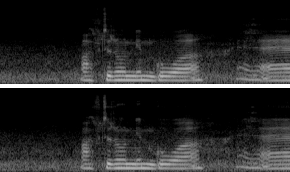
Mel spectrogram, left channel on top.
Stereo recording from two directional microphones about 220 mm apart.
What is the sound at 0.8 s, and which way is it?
A woman's voice, 10° right (ahead or behind).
